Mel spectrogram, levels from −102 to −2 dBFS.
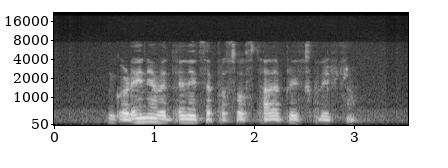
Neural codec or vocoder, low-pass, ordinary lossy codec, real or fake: vocoder, 44.1 kHz, 128 mel bands every 512 samples, BigVGAN v2; 19.8 kHz; none; fake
